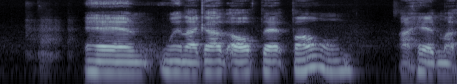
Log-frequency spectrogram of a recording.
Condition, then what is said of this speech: Aphasia. And I don't know why I've been able to learn to talk again.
